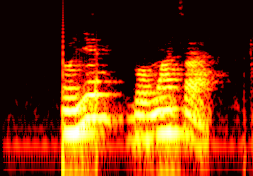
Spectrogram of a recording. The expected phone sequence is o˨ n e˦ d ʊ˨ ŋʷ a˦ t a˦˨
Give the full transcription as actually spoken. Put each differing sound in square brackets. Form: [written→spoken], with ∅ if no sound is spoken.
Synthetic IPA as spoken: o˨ [n→ɲ] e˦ [d→b] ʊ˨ ŋʷ a˦ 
